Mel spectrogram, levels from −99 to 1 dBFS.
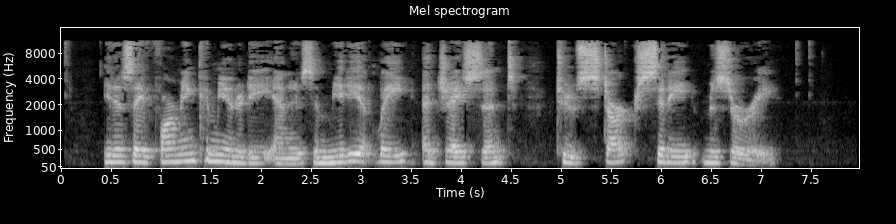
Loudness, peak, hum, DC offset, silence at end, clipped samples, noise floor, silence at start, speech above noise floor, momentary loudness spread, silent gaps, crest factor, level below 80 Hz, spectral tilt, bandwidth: -18 LUFS; 0 dBFS; none; under 0.1%; 0.85 s; under 0.1%; -54 dBFS; 0.05 s; 35 dB; 12 LU; none; 20 dB; -62 dBFS; -2.5 dB/octave; 11.5 kHz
